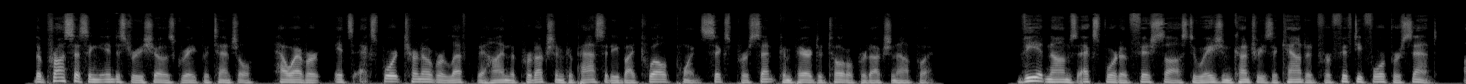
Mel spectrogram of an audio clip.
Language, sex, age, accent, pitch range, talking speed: English, male, 50-69, American, 90-115 Hz, 135 wpm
